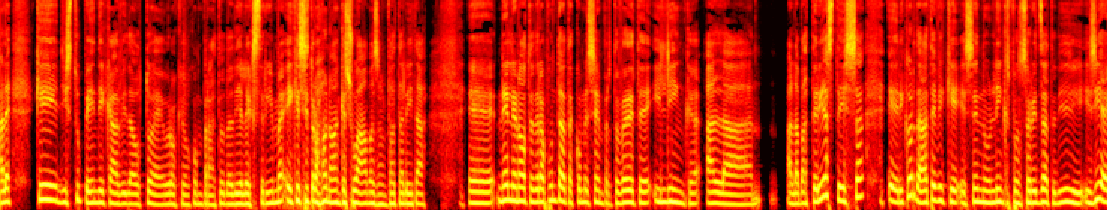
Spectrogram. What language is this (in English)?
Italian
